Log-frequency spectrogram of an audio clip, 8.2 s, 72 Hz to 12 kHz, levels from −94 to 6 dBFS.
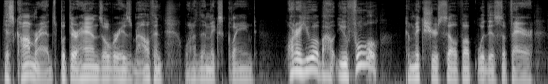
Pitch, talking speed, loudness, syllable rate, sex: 100 Hz, 190 wpm, -21 LUFS, 5.3 syllables/s, male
